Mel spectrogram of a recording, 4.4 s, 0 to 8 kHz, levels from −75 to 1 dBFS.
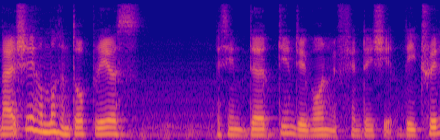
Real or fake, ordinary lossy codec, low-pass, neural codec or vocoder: fake; none; 7.2 kHz; codec, 16 kHz, 0.5 kbps, FunCodec, trained on LibriTTS, 25 frames a second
